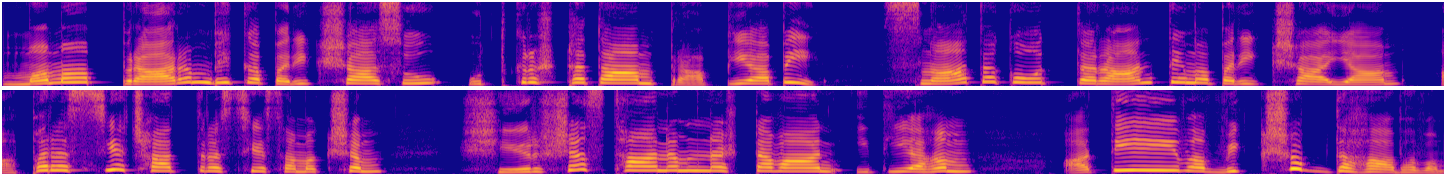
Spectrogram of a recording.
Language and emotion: Sanskrit, surprised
